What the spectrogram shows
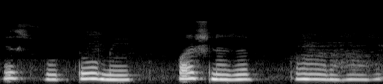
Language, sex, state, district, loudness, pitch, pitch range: Hindi, female, Madhya Pradesh, Umaria, -15 LUFS, 235 Hz, 225-260 Hz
